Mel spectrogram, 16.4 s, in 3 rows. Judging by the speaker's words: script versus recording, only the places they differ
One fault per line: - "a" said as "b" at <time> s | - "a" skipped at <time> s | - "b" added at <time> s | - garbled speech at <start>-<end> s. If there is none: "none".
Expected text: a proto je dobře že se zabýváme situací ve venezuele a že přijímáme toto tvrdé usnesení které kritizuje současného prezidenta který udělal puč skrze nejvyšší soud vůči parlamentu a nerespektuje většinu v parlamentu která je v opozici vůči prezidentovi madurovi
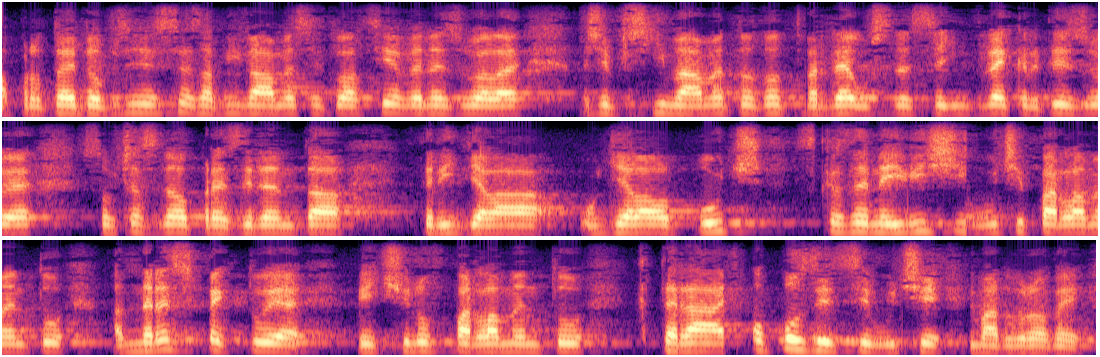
- "soud" skipped at 10.3 s
- "je" skipped at 14.5 s
- "prezidentovi" skipped at 15.7 s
